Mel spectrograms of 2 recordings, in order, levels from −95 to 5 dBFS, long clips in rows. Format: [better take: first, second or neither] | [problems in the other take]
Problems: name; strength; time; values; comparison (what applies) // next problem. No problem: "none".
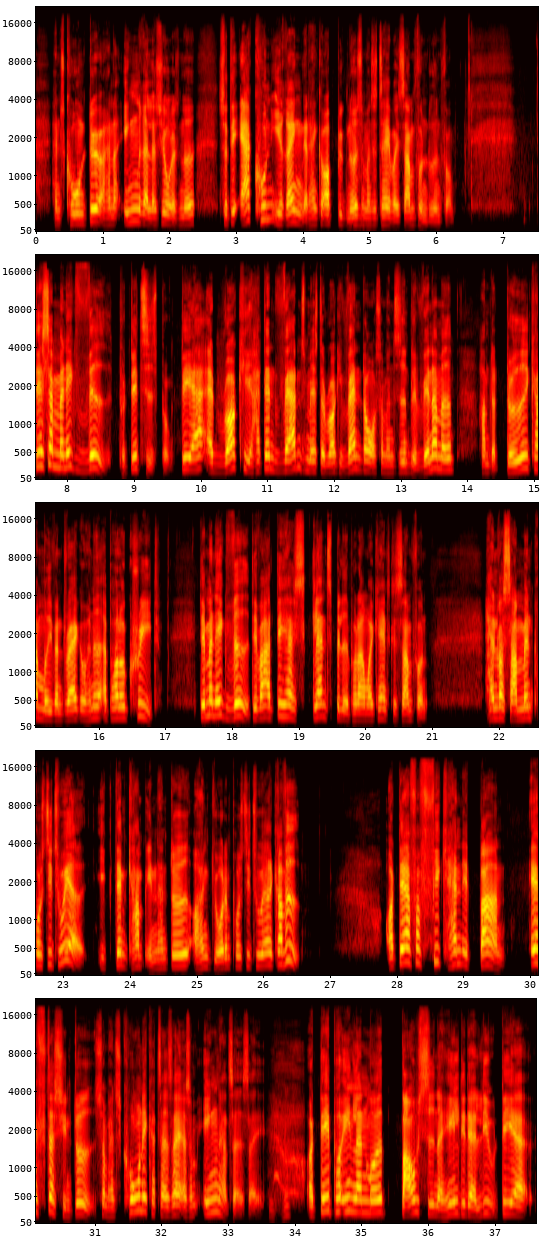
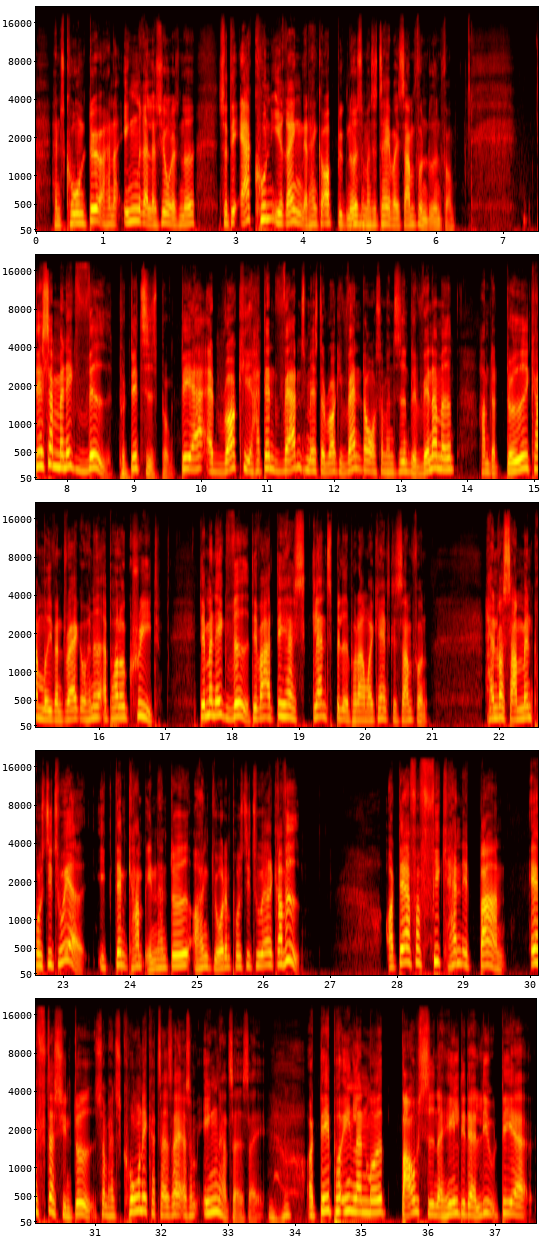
second | thin; very; fading below 450 Hz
